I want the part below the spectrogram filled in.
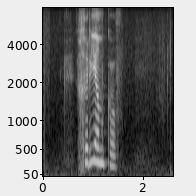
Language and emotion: Russian, angry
